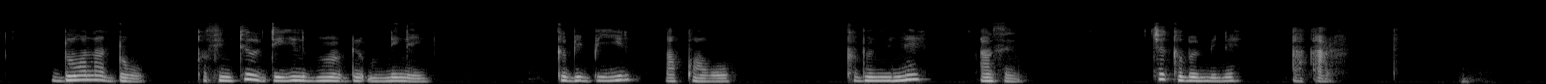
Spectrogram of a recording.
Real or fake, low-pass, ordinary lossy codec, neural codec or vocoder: fake; 7.2 kHz; AAC, 32 kbps; autoencoder, 22.05 kHz, a latent of 192 numbers a frame, VITS, trained on one speaker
